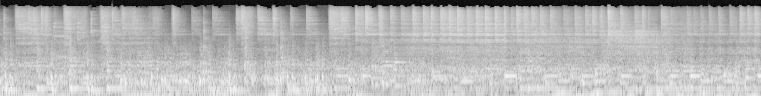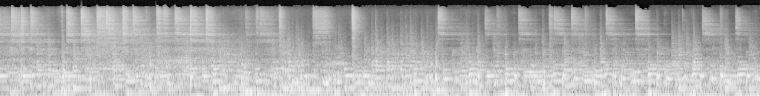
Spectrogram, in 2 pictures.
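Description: Free-improvised avant-jazz played live: a drum kit going busily with many cymbal and drum strikes, over electric guitar and upright double bass.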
